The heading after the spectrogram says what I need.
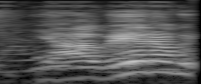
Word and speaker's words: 야훼: 이 때문에 원칙으로 얘기하면은 야훼라고 읽는 게 혹은 야훼라고 읽는 게 정확한 표현입니다.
